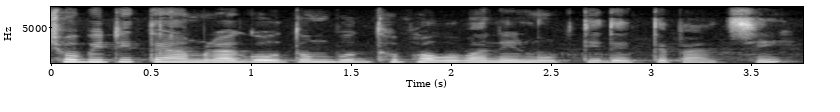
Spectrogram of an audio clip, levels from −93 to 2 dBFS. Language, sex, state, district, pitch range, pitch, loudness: Bengali, female, West Bengal, Alipurduar, 225-255 Hz, 235 Hz, -18 LUFS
